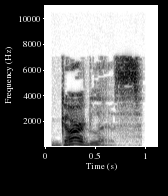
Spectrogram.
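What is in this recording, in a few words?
"guardless", British English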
